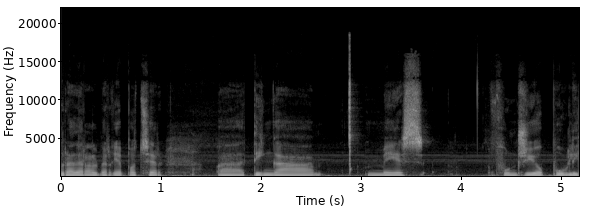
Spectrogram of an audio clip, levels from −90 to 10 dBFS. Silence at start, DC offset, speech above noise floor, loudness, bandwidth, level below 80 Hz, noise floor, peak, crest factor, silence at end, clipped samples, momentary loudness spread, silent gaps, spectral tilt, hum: 0 s; under 0.1%; 23 dB; -31 LUFS; 19 kHz; -48 dBFS; -53 dBFS; -14 dBFS; 18 dB; 0 s; under 0.1%; 9 LU; none; -5 dB/octave; none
